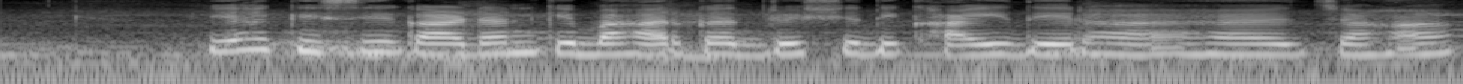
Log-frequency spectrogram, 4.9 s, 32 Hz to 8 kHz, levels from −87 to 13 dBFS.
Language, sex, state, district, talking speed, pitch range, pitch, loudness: Hindi, female, Chhattisgarh, Raipur, 145 wpm, 220-235 Hz, 225 Hz, -14 LUFS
